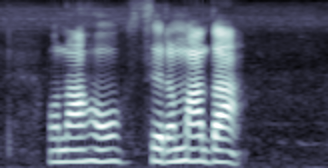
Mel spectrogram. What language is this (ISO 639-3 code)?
sat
